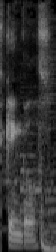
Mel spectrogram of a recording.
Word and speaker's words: Gingles: Or is it Gingles? It's Gingles. It's Gingles. Gotcha.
